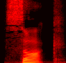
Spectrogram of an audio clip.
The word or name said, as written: sauk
